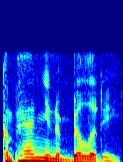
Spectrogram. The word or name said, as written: companionability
